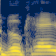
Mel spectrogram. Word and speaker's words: Bouquet: But as we began our evening with Hyacinth Bouquet, and that's spelled B-U-C-K-E-T, by the way, bucket. But it's not Bucket. It is the Bouquet residence.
